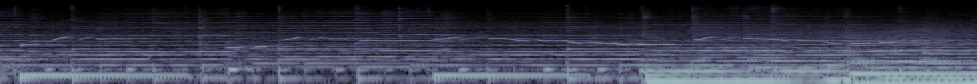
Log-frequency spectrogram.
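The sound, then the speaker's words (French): A whistled melody with gliding, sliding notes rides over a full instrumental backing with piano and guitar, in the score of a film by Jean-Paul Rouve. It swells louder about two-thirds through, steady and fairly prominent, with no voices. “avec un piano et une guitare et même un sifflement.”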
